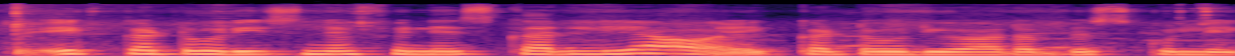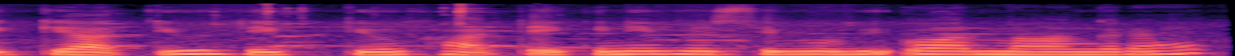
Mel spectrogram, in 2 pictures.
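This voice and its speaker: A young woman, a mother, chatting casually to her vlog audience at home in a rambling, homely way, often filling pauses as she talks. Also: mid-range voice, steady tone, background noise. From India. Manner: rambling and homely, fills with "matlab".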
